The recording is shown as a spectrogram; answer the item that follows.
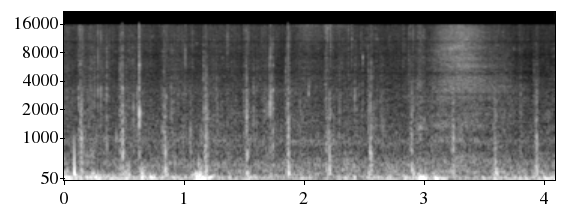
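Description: Running footsteps on an asphalt road, an even patter of about three to four steps a second.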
